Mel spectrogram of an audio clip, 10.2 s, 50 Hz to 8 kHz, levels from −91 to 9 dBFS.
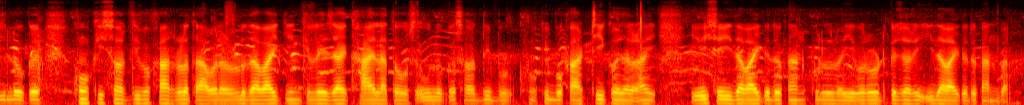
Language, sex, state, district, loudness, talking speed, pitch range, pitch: Bhojpuri, male, Bihar, East Champaran, -24 LUFS, 235 wpm, 100-105 Hz, 105 Hz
